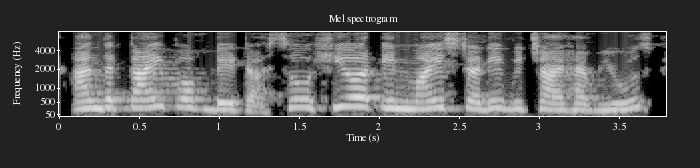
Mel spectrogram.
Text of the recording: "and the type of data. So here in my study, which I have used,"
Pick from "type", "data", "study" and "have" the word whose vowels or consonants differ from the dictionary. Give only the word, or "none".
none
